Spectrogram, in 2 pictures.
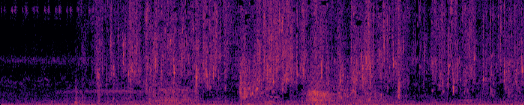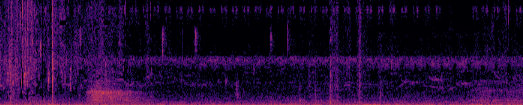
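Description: Shower water running and dripping faintly. The spatter is heaviest in the first half and thins to scattered drips past the middle.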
